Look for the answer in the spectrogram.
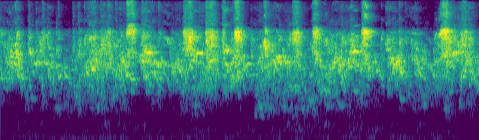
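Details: Budgies playing together: lively, high-pitched tweeting and twittering, several birds calling at once in a constant, bubbling chorus.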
